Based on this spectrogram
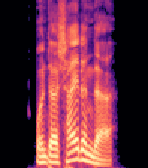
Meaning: inflection of unterscheidend: 1. strong/mixed nominative masculine singular 2. strong genitive/dative feminine singular 3. strong genitive plural
- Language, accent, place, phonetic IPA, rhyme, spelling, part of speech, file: German, Germany, Berlin, [ˌʊntɐˈʃaɪ̯dn̩dɐ], -aɪ̯dn̩dɐ, unterscheidender, adjective, De-unterscheidender.ogg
